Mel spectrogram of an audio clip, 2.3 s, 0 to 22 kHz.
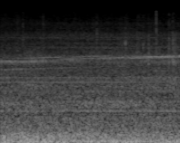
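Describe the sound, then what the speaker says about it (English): Jet engines of an MD80 airliner spooling up during start in Microsoft Flight Simulator, a steady broadband roar with a thin high whine held throughout, even and continuous. "the actual noise in the cockpit is quite loud"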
